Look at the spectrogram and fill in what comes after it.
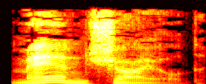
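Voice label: "man-child", English, uk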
